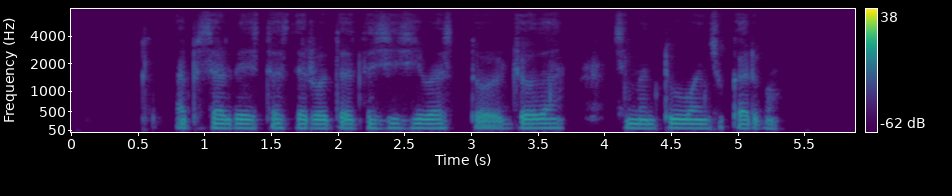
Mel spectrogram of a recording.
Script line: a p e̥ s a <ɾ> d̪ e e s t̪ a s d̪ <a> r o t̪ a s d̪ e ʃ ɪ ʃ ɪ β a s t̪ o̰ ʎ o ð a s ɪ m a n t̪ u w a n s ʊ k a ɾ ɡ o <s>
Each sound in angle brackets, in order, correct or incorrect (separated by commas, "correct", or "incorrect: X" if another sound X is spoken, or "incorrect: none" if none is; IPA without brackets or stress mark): correct, incorrect: e, incorrect: none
